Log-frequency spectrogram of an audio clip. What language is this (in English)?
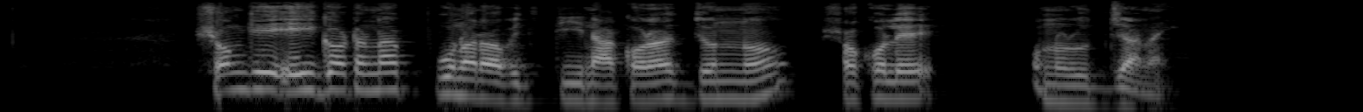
Bangla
